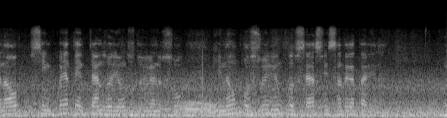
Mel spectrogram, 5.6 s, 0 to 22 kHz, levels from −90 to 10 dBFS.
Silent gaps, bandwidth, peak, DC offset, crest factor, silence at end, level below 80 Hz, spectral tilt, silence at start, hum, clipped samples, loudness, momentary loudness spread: none; 8.4 kHz; -6 dBFS; under 0.1%; 14 dB; 0 s; -32 dBFS; -8 dB/octave; 0 s; none; under 0.1%; -20 LUFS; 5 LU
